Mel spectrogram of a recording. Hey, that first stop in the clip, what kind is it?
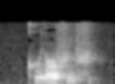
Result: aspirated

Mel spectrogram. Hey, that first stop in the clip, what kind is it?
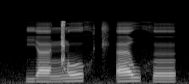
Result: click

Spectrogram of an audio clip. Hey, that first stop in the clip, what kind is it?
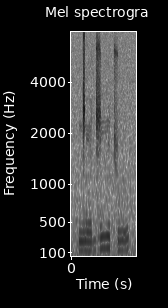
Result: click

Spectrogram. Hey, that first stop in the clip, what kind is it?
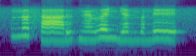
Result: plain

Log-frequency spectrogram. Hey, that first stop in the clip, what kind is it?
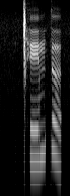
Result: click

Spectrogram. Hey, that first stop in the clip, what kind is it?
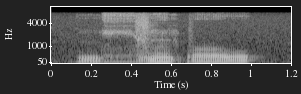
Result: plain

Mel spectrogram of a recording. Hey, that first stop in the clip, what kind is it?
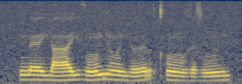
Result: plain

